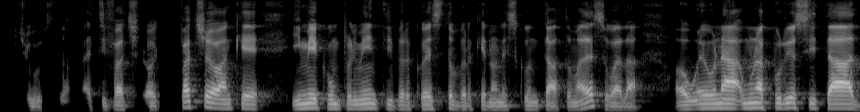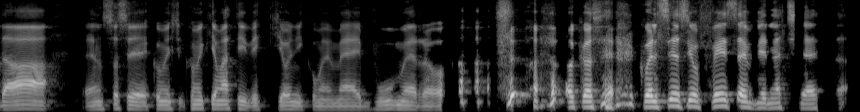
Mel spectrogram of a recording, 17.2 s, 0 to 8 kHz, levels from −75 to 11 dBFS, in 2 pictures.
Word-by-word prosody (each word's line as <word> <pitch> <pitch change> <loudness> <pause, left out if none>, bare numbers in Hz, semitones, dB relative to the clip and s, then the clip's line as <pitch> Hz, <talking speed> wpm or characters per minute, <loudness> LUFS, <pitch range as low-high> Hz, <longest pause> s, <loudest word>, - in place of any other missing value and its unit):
Giusto, 80 -3 -18
e - - -15
ti - - -15
faccio 95 0 -7 0.2
ti - - -20 0.2
faccio 145 -3 -1
anche 115 -2 -2 0.3
i 105 - -5
miei 120 +1 +3
complimenti 110 0 -5
per 95 -2 -9
questo 105 0 -6
perché 95 +2 -9
non 90 0 -7
è 90 - -9
scontato, 90 -1 -7
ma 90 - -5
adesso, 160 0 -2
guarda, 85 -2 -5 0.3
ho 95 - -3
u 105 - -4
una 120 -1 +3
una 125 +1 0
curiosità 125 -3 +2
da, 100 0 +2 0.3
ehm, 90 - -10
non 95 +1 -7
so 100 +4 -5 0.3
come 100 +1 -5
s - - -14
come 110 -1 -5
chiamate 105 -1 -2
i 100 - -3
vecchioni 90 +1 -6
come 85 -2 -10
me, 85 -1 -5
boomer 95 +1 -6
o 85 -1 -3
o - - -3 1.2
o 145 - +5
cose, 150 +10 +4
qualsiasi 155 +2 +7
offesa 160 +1 +5
è 145 - +7
ben 125 0 0
accetta. 125 - -2
105 Hz, 160 wpm, -22 LUFS, 95-125 Hz, 1.2 s, qualsiasi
